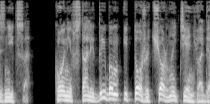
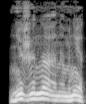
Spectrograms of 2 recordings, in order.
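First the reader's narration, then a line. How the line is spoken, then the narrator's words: Strained hoarse croak. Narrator (Russian): только и смог прохрипеть Андрейка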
